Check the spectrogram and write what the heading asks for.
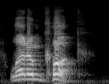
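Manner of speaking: loud, high hype shout; excited shout. Real, not acted. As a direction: belt it out like a cheering fan. Cheering on his character.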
